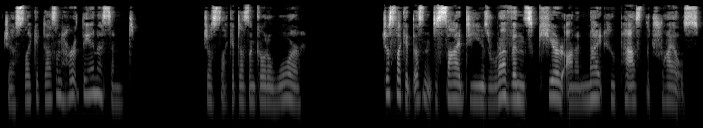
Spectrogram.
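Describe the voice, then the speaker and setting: A woman's voice: on the high side, sing-song, a little slow, dry recording. Young female Jedi, performed by a woman reader, fearful, pleading, earnest, tense, audiobook dialogue, dry close sound. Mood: low, fearful. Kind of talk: dramatic audiobook character dialogue.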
